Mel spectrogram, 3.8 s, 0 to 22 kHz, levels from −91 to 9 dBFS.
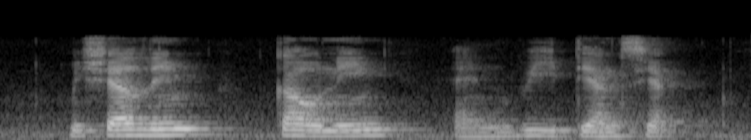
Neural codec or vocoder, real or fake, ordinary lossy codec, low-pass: none; real; none; 7.2 kHz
